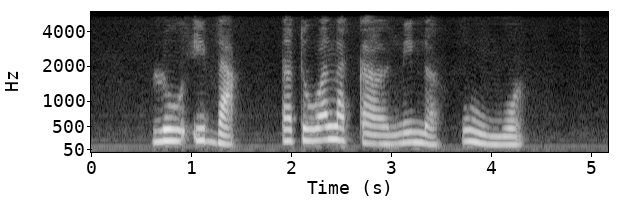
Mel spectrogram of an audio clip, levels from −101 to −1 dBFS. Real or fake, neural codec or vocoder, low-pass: fake; codec, 44.1 kHz, 2.6 kbps, DAC; 5.4 kHz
